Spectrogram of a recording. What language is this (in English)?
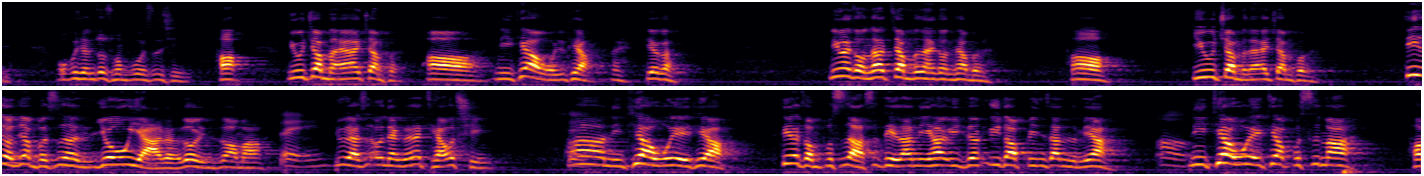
Chinese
